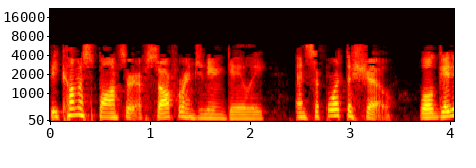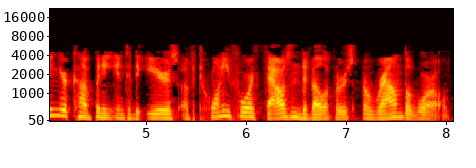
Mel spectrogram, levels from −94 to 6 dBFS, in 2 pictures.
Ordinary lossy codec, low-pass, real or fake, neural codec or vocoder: MP3, 24 kbps; 7.2 kHz; fake; codec, 16 kHz in and 24 kHz out, 1.1 kbps, FireRedTTS-2 codec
